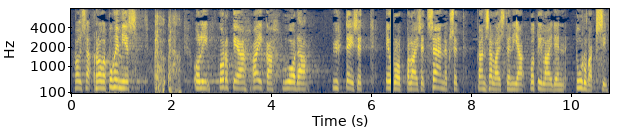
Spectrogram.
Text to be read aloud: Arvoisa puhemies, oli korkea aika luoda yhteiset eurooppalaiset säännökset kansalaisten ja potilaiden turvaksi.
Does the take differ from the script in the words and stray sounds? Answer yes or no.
yes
